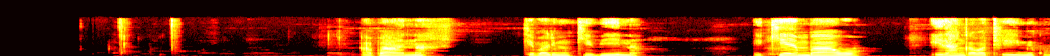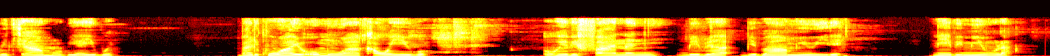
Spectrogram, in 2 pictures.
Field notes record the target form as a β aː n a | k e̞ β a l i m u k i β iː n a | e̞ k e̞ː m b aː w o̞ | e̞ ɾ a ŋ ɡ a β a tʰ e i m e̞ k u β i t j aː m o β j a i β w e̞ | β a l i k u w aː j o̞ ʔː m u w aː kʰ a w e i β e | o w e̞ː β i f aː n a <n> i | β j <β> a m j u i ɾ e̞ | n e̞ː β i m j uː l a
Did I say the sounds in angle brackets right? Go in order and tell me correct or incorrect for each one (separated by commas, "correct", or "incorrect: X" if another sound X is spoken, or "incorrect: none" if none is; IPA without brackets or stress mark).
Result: incorrect: ɲ, correct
